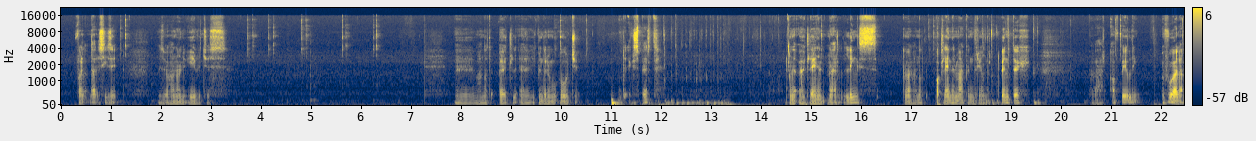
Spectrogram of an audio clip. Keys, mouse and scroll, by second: 0.5 scroll up 2, 1.3 click, 1.9-2.5 scroll down 4, 3.8 click, 4.3 click, 4.9 right click, 5.8 click, 6.3 click, 10.0 click, 11.5-13.8 typing, 15.2 click, 16.3 click, 17.4 click, 18.4 KP_3, 18.6 KP_2, 18.7 KP_0, 19.6 Tab, 21.2 click.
